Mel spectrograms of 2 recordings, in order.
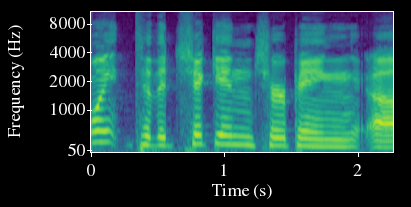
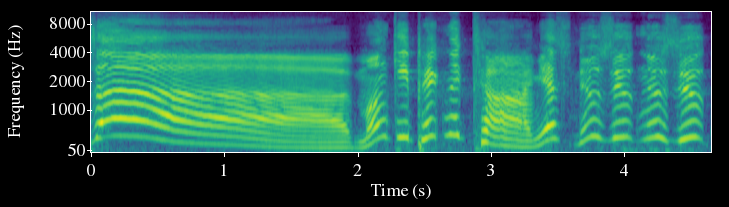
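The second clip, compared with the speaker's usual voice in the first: high, shouted outburst gliding down, then squeaky glee; excited New Zoot; 9 semitones higher, much slower than usual. Acted. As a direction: burst in gleefully, pitched way up. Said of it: "New Zoot himself goes".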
